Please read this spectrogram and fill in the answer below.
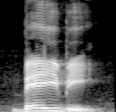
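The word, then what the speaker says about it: baby: এটা হবে মূলত বেইসিক বেইবি বেইবি এটাকে আমরা আগে বেবি বলতাম বেবি মূলত এটা সঠিক উচ্চারণ হবে বেইবি কিড কিড এটাকে আমরা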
